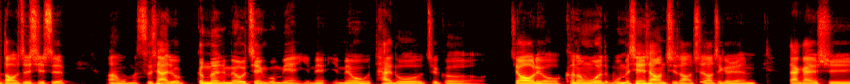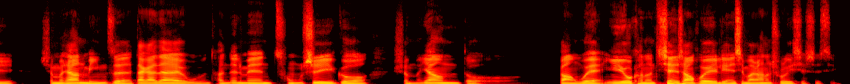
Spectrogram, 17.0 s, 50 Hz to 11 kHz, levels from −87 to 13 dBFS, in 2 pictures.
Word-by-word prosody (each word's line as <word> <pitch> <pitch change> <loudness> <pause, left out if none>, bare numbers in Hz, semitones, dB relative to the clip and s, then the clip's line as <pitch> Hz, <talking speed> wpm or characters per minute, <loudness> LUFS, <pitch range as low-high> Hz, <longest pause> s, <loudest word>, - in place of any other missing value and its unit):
导 105 - +3
致 140 - -1
其 135 +1 -1
实 135 0 0 0.4
啊， 100 -2 -2
我 95 - -3
们 100 +3 -6
私 140 +5 -4
下 135 - +4
就 120 -4 -1
根 175 +2 +3
本 180 -5 +4
就 120 - +1
没 130 - +2
有 140 - +3
见 145 +3 +1
过 120 -2 -4
面， 110 -5 -4
也 95 - -14
没 100 +2 -6
也 105 - -13
没 110 - -3
有 115 -5 0
太 115 - 0
多 105 0 -1
这 105 +3 -7
个 90 -3 -7 0.3
交 120 -1 +6
流。 95 -5 0
可 120 +6 -4
能 150 +6 +2
我 130 -3 +2
我 110 - -4
们 115 +3 +2
线 160 +4 +5
上 165 -6 +5
知 110 -2 -3
道 95 -2 -2
知 100 - -8
道 115 - 0
这 115 0 -5
个 110 - -1
人 95 +1 -3 0.3
大 115 - +4
概 110 -1 +2
是 105 -3 -3 0.2
什 - - -10
么 105 +1 0
样 125 -1 +4
的 110 - +1
名 100 +3 0
字， 110 -7 0
大 130 +5 +2
概 125 0 +3
在 115 -4 +3
我 100 - -7
们 100 0 -10
团 100 -1 -7
队 115 - -3
里 110 - -1
面 100 -1 +1
从 105 +3 -7
事 125 +2 +3
一 105 -3 +2
个 100 0 -2 0.2
什 95 - -9
么 100 +5 -10
样 115 -4 +1
的 95 - -11 0.9
岗 90 0 +1
位， 105 -5 +2
因 130 - -9
为 145 - +1
有 130 -1 +4
可 130 -2 -1
能 100 0 +1
线 140 +7 +3
上 130 -3 +4
会 115 -2 +2
联 100 -2 0
系 105 +1 0
嘛， 100 - +1
让 105 +2 0
他 105 - -2
处 105 +1 -5
理 - - 0
一 - - -4
些 95 - -10
事 95 0 -14
情。 - - -17
110 Hz, 320 characters per minute, -25 LUFS, 100-125 Hz, 0.9 s, 交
